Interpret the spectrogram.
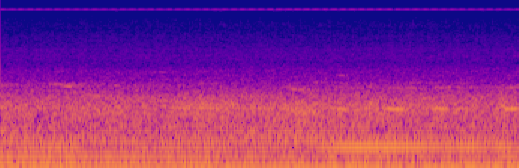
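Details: A loud, constant low hum and rumble runs throughout, with no animal call heard.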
